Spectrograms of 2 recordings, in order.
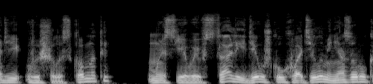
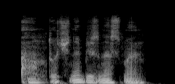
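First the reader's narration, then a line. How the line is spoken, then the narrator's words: Whisper. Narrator (Russian): прошептала она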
